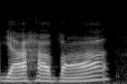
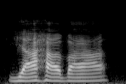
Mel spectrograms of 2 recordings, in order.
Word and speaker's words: Yahava: Now, Hebrew sound for letter, and then it says sounds like, and you know, some people, like I said, say Yahweh. I pronounce it Yahava. In English, they call him Jehovah.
